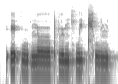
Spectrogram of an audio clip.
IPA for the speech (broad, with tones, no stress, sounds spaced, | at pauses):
ʔ e˥˩ ʔ k w u˨˩ ʔ n ɤː˩˦ pʰ l ɯ˧ ŋ kʰ w i˥˩ t̚ t͡ɕʰ u˧ n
